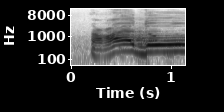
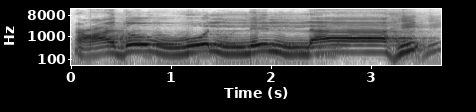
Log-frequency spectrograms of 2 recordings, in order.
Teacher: دال کو واو کے ساتھ ملاتے ہوئے سختی سے پڑھیں گے اور واو کو لام کے ساتھ ملاتے ہوئے ادغام بلا غنہ ہوگا، یعنی غنہ نہیں کریں گے، اور لام کو ایک بار واو کے ساتھ پڑھیں گے اور پھر دوبارہ لام کے ساتھ ملا کر پڑھیں گے، یعنی واو لام دو پیش ول، لام لام زیر لل، لام کھڑی زبر لا، وللہ، حاضر ہی، عدو للہ۔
